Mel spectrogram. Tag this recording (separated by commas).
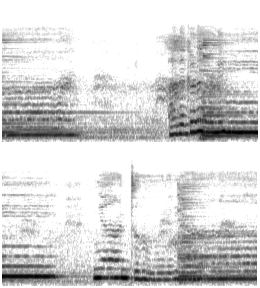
Musical instrument, Acoustic guitar, Guitar, Plucked string instrument, Music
